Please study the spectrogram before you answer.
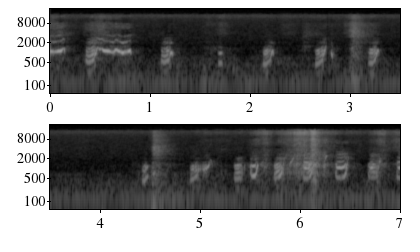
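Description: A guinea pig gives a run of short, squeaky rising whistles, excited about food.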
